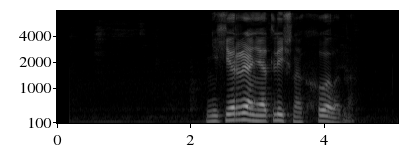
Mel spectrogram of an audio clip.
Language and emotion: Russian, angry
